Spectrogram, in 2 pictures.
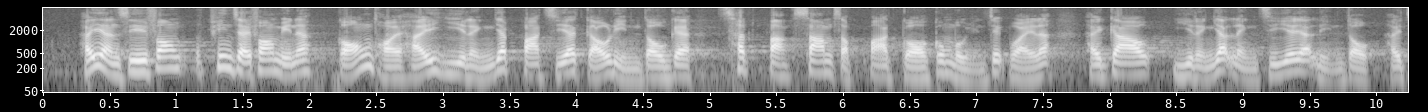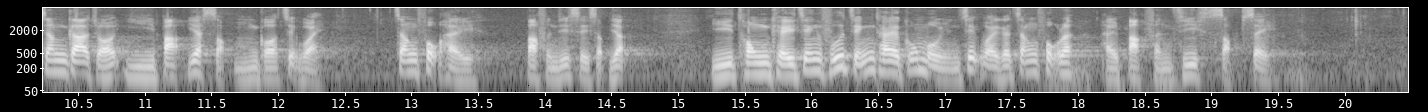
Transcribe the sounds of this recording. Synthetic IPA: hɐ˨˥jɐ˨˩nsiː˨˧fpʰiː˥nt͡sɐ˧jfɔː˥ŋmiː˨nɛː˥kɔː˨˥ŋt̪ʰɔː˨˩jɦɐ˨˥jjiː˨lɪ˨˩ŋjɐ˥t̚paː˧t̚t͡siː˧jɐ˥t̚kɐ˨˥wliː˨˩nt̪o˨wkɛː˧t͡sʰɐ˥t̚paː˧k̚saː˥msɐ˨ppa̰ː˧t̚kɔː˧kʊ˥ŋmo˨wjyː˨˩nt͡sɪ˥k̚wɐ˨jlɛː˥ | hɐ˨jkaː˧wjiː˨lɪ˨˩ŋjɐ˥t̚lɪ˨˩ŋt͡siː˧jɐ˥t̚jɐ˥t̚liː˨˩nt̪o˨whɐ˨jt͡sɐ˥ŋkaː˥t͡sɔː˨˥jiː˨paː˧k̚jɐ˥t̚sɐ̰˨p̚m̩ː˨˧kɔː˧t͡sɪ̰˥k̚wɐ̰˨˩j | t͡sɐ˥ŋfʊ˥k̚hɐ˨j | paː˧k̚fɐ˨nt͡siː˥se˧jsɐ˨p̚jɐ˥t̚ | jiː˨˩t̪ʰʊ˨˩ŋkʰe˨˩jt͡sɪ˧ŋfuː˨˥t͡sɪ˨˥ŋt̪ʰɐ˨˥jkɛ˧kʊ˥ŋmo˨wjyː˨˩nt͡sɪ˥k̚wɐ˨jkɛ˧t͡sɐ˥ŋfʊ˥k̚lɛː˥hɐ˨jpaː˧k̚fɐ˨nt͡siː˥sɐ̰˨p̚se˧j

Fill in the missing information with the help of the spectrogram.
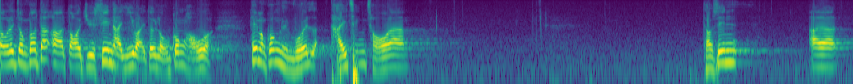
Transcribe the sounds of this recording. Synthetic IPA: wnle˨˧jt͡sʊ˨ŋkɔː˧k̚t̪ɐ˥k̚aː˧t̪ɔː˨jt͡ʃyː˨siː˥nɦɐ˨jːiː˨˧wɐ˨˩jt̪ɵ˧ɥlo˨˩wkʊ˥ŋɦo˨˥wɐː˨ | he˥jmɔː˨ŋkʊ˥ŋlyː˨˩nwuː˨˥jt̪ʰɐ˨˥jt͡sʰɪ˥ŋt͡ʃʰɔː˨˥laː˥ | t̪ʰɐ˨˩wsiː˥n | ʔaː˧

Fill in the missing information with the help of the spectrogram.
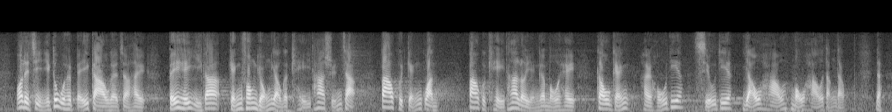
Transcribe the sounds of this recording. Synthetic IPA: ŋɔː˨˧d̪e˨jt͡siː˧jjɪ˨k̚t̪o˥wu˨˧jhɵ˧ɥpe˨˥jkaː˧wkɛ˧t͡sɐ˨wɦɐ˨jpe˨˥jɦe˨˥jjiː˨˩kaː˥kɪ˨˥ŋfɔː˥ŋjʊ˨˥ŋjɐ˨˧wkɛ˧kʰe˨˩jt̪ʰaː˥syː˨˥nt͡sa̰ː˨k̚ | paː˥wkʰuː˧t̚kɪ˨˥ŋkʷɐ˧n | paː˥wkʰuː˧t̚kʰe˨˩jt̪ʰaː˥lɵ˨ɥjɪ˨˩ŋkɛː˧mo˨˧wɦe˧jkɐ˧wkɪ˨˥ŋhɐ˨jho˨˥wt̪iː˥a˥siː˨˥wt̪iː˥a˧jɐ̰˨˧wɦaː˨˥wamo˨˧wɦaː˨˥wt̪ɐ˨˥ŋt̪ɐ˨˥ŋ | na˨

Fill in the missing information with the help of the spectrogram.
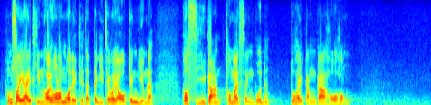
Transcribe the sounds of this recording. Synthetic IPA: kɐ˨˥msɔː˨˥jiː˧hɐ˨˥jt̪ʰiː˨˩nɦɔː˨˥jŋɔː˧lɐ˨˥mŋɔː˨˧t̪e˨jkʰe˨˩sɐ˨t̚t̪ɐ˥k̚jiː˨˩t͡sʰɛː˨˥kɔː˧jɐ˨˧wkɔ˧kɪ˥ŋjiː˨mlɛː˥ | kɔː˧siː˨˩kaː˧nt̪ʰʊ˨˩ŋmaː˨˩jsɪ̰˨˩ŋpuː˨˥nɛ˥ | t̪o˥whɐ˨jkɐ˧ŋkaː˥ɦɔː˨˥ɦʊ̰˨ŋ

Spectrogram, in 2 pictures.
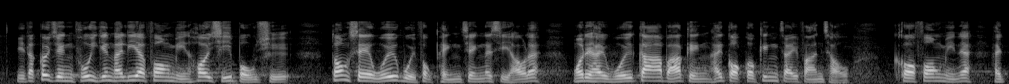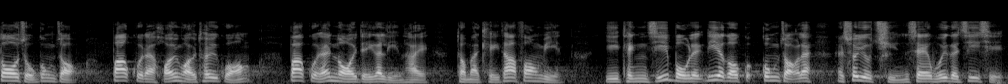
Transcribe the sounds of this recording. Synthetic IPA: ji˨˩t̪ɐ˨kːɵ˥ɥt͡sɪ˧ŋfu˨˥jiː˨kɪ˥ŋhɐ˨˥jliː˥jɐ˥t̚fɔː˥ŋmiː˨nɦɔː˥jt͡sʰiː˨˥po˨˧wt͡ʃʰyː˨˧ | t̪ɔː˥ŋsɛː˧wuː˨˥jwuː˨˩jfʊ˨k̚pʰɪ˨˩ŋt͡sɪ˨˧ŋkɛː˧siː˨˩hɐ˨wlɛː˥ | ŋɔː˨˧ɾe˨˩hɐ˨jwuː˨˧jkaː˥paː˨˥kɪ˧ŋhɐ˨˥jkɔː˧kːɔː˧kːɪ˥ŋt͡sɐ˧jfaː˨nt͡sʰɐ̰˨˩w | kɔː˧fɔː˥ŋmiː˨nlɛ˥ | hɐ˨˩jt̪ɔː˥t͡so˨wkʊ˥ŋt͡sɔː˧k̚ | paː˥wkʰu˧t̚hɐ˨jhɔː˨˥jŋɔː˨jt̪ʰɵ˥ɥkʷɔː˨˥ŋ | paː˥wkʰu˧t̚hɐ˨˥jŋɔː˨jt̪e˨jkɛ˧liː˨˩nɦɐ˨j | t̪ʰmaː˨˩jkʰe˨˩jt̪ʰaː˥fɔː˥ŋmiː˨n | jiː˨˩t̪ʰɪ˨˩ŋt͡siː˨˥p̬o˨wlɪ˨k̚liː˥jɐ˥t̚kɔː˧kʊ˥ŋt͡sɔː˧k̚lɛː˥hɐ˨jsɵ˥ji˧wt͡ʃʰyː˨˩nsɛː˧wu˨˥jkɛː˧t͡siː˥t͡sʰḭː˨˩

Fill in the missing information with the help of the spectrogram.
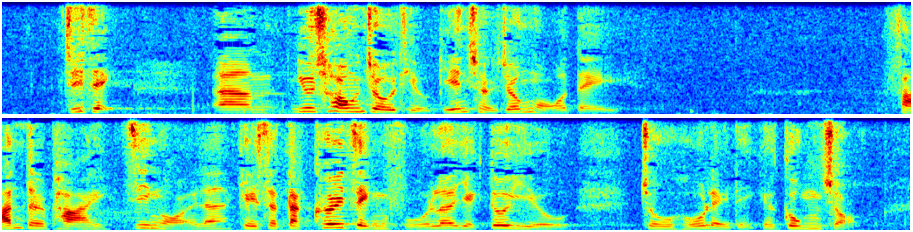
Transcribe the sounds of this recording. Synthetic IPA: t͡sy˨˥t͡sɪ˨k̚ʔɛ˨mjiː˧wt͡ʃʰɔː˧ŋt͡so˨wt̪ʰiː˨˩wkiː˨˥nt͡ʃʰɵ˨˩t͡sɔː˨˥ŋɔː˨˧t̪e˨j | faː˨˥nt̪ɵ˧ɥpʰaː˧jt͡siː˥ŋɔː˨˩jlɛː˥kʰe˨˩jsɐ˨t̚t̪ɐ˨kʰːɵ˥ɥt͡sɪ˧ŋfuː˨˥lɛː˥jɪ˨k̚t̪o˥wjiː˧wt͡so˨wɦo˨˥wle˨˧jt̪e˨jkɛː˧kʊ˥ŋt͡sɔ̰ː˨k̚

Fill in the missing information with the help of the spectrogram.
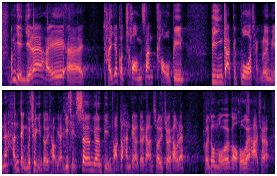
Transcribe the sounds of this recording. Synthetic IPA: kɐ˨˥mjiː˨˩njiː˨˩lɛː˥ɦɐ˨˥jɛː˨ | hɐ˨˥jɐ˥t̚kɔː˧t͡ʃʰɔː˧ŋsɐ˥nkʰɐ˨˩wpiː˧n | piː˧nkaː˧k̚kːɛː˧kʷwɔː˧t͡ʃʰɪ˨˩ŋlɵ˨˧ɥmiː˨nlɛː˥hɐ˨˥nt̪ɪ˨ŋwu˨˧jt͡ʃ̚ʰiː˨˩nt̪ɵ˧ɥt̪ʰɐ˨˩wjɐ̰˨˩njiː˨˧t͡sʰiː˨˩nsœː˥ŋjœː˥ŋpiː˧nfaː˧nt̪whɐ˨˥nt̪ŋjɐ˧wt̪ɵ˧t̪ʰːjsɔː˧˥jiː˧t͡ʃɵ˧ɥɦɐ˨wlɛː˥ | kʰɵ˨˧ɥt̪o˥wmo˨˧wjɐ˥t̚kɔː˧ho˨˥wkɛː˧ha̰ː˨˩t͡ʃʰœ̰ː˨˩ŋ

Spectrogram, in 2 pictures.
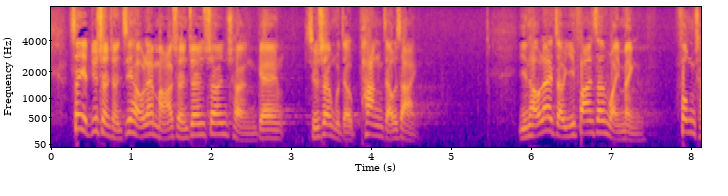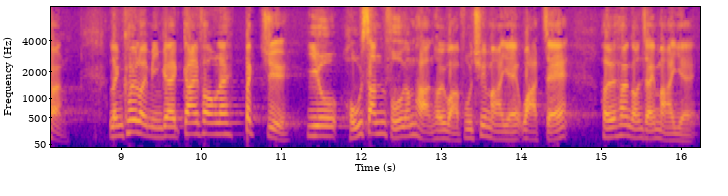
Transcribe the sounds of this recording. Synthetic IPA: sɐ˥nji˨p̚t͡sy˥sœː˨˧ŋt͡ʃʰœː˨˩ŋt͡siː˥hɐ˨wlɛː˥maː˨˧sœː˨˧ŋt͡ʃœː˥ŋsœː˥ŋt͡ʃʰœ̰ː˨˩ŋkɛː˧ | siː˨˥wsœː˥ŋwu˨˩t͡sɐ˨˩wpʰaː˥ŋt͡sɐ˨˥wsaː˧j | jiː˨˩nɦɐ˨wlɛː˥t͡sɐ˨wjiː˨˧faː˥ns̬ɐ˥nwɐ˨˩jmɪ˨˩ŋ | fʊ˥ŋt͡ʃʰœ̰ː˨˩ŋ | lɪ˨ŋkʰɵ˥lɵ˨˧ɥmiː˨nkɛː˧kaː˥jfɔː˥ŋlɛː˥pɪ˥k̚t͡ʃyː˨˩jiː˧who˨˥wsɐ˥nfuː˨˥kɐ˨˥mɦa̰ː˨˩nhɵ˧ɥwaː˨˩fuː˧t͡ʃʰyː˥maː˨˧jɛː˨˧wa̰ː˨k̚t͡sɛː˨˥ | hɵ˧ɥɦœː˥ŋkɔː˨˥ŋt͡sɐ˨˥jma̰ː˨˧jjɛ̰ː˨˧

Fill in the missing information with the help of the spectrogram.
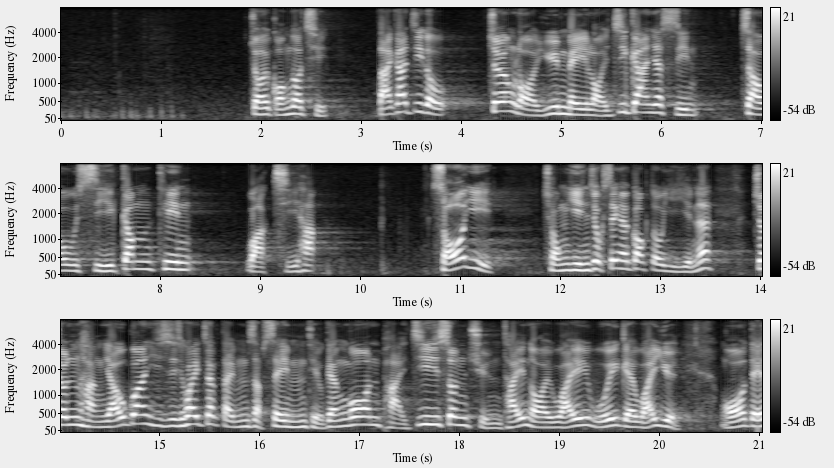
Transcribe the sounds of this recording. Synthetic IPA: t͡ʃɔː˧jkɔː˨˥ŋt̪ɔː˥t͡sʰiː˧ | t̪aː˨jkaː˥t͡siː˥t̪o˧wt͡ʃœː˥ŋlɔː˨˩jːyː˨˧me˨jlɔː˨˩jt͡siː˥kaː˥njɐ˥t̚siː˧n | t͡sɐ˨wsiː˨kɐ˥mt̪ʰiː˥n | waː˨˩k̚t͡sʰiː˨˥ɦaː˥k̚ | sɔː˨˥jiː˨˧ | t͡sʰʊ˨˩ŋjiː˨˩nt͡sʊ˨k̚sɪ˧ŋkɛ˧kɔː˧k̚t̪o˨wjiː˨˩jiː˨˩nlɛː˥t͡ʃɵ˧nɦɐ˨˩ŋjɐ˨˧wkʷwaː˥njiː˨˧s̬iː˧kʰɐ˥jt͡sɐ˥k̚t̪ɐ˨jm̩˨˧s̬ɐ˨p̚se˧jm̩˨˧˥t̪ʰiː˨˩wkɛː˧ŋɔː˥npʰa̰ː˨˩jt͡siː˥sɵ˧nt͡ʃʰyː˨˩nt̪ʰɐ˨˥jnɔː˨˩jwɐ˨˥jwuː˨˥jkɛː˧wɐ˨˥jjyː˨˩n | ŋɔː˨˧t̪e˨

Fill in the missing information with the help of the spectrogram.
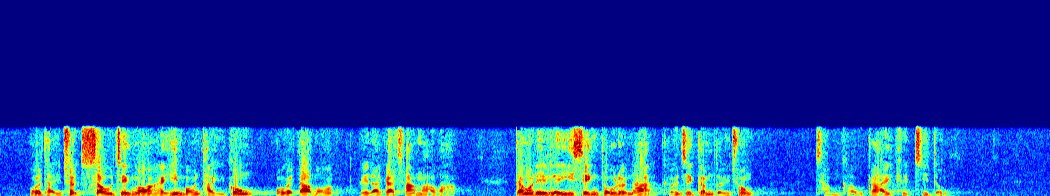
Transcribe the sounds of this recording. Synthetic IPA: ŋɔː˨˧t̪ʰɐ˨˩jt͡ʃʰɵ˥t̚sɐ˥wt͡sɪ˧ŋːɔː˨˧nhɐ˨jhe˥jmɔː˨ŋt̪ʰɐ˨˩jkʊ˥ŋŋɔː˨˧kɛː˧t̪aː˧p̚mɔː˨˧npe˨˥jt̪aː˨jkaː˥t͡sʰaː˥mha̰ː˨˩wha̰ː˨˧ | t̪ɐa˨˥nŋːɔː˨˧t̪e˨jle˨˧jsɪ˧ŋt̪ʰo˨˧˥wlɵ˨naː˨˧kʰœː˨˥ŋsɪ˥kːɐ˥mt̪ɵ˧ɥt͡sʰʊ˥ŋ | t͡sʰɐ˨˩mkʰɐ˨˩wkaː˨˥jkʰy˧t̚t͡siː˥t̪o˨˧w

